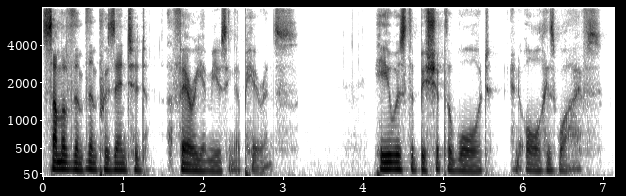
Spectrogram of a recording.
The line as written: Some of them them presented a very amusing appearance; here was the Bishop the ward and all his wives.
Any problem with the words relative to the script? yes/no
no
